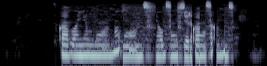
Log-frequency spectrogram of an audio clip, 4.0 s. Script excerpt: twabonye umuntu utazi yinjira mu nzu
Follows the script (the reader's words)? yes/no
no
